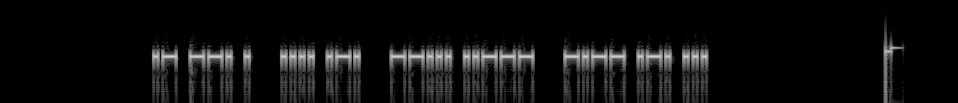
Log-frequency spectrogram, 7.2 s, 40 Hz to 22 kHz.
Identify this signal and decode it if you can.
Morse code, heard as a keyed tone, about 34 wpm, 700 Hz. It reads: AGE HR 72 YRS
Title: K1USN SST QSO Practice 35wpm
